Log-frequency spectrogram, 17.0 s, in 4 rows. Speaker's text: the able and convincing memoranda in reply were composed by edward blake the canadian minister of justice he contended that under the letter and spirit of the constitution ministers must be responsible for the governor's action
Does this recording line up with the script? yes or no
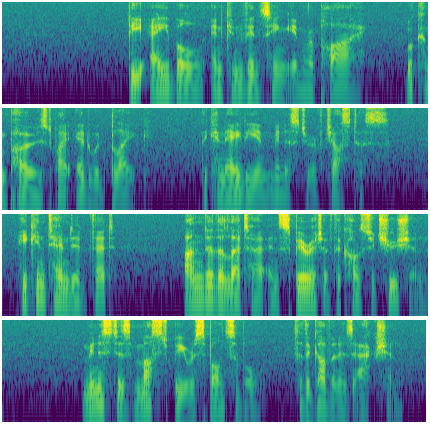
no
